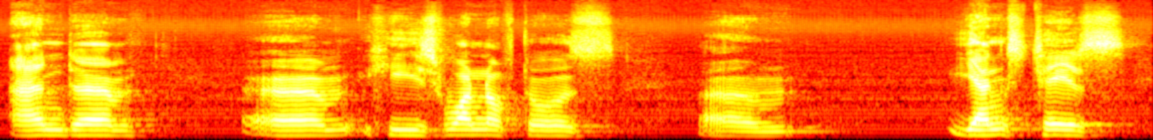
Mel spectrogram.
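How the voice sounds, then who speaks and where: A man chairing a panel and introducing the speakers, halting with many fillers. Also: medium pitch, flat delivery, fairly bright tone, clear, resonant tone. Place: lecture hall.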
